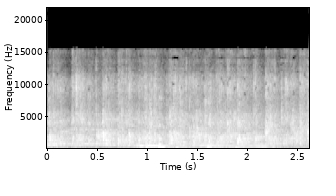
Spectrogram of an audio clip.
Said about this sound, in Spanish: Hoy es el Día del Médico también. Felicidades a los hermanos doctores. También un aplauso para ellos.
